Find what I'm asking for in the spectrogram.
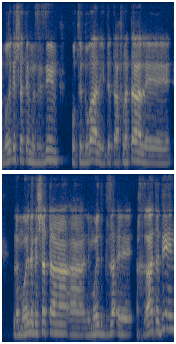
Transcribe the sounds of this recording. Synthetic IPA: bee̞ɡaʃeate̞mːazizimpʁo̞t͡se̞duʁalit̪etaːχlatale | lemoe̞daɡaʃatalemoe̞dɡzaeaχʁaatadin

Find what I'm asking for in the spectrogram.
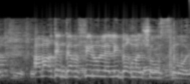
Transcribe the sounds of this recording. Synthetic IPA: amaʁt̪emɡamafilulelibeʁmanʃehusmo̞l

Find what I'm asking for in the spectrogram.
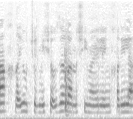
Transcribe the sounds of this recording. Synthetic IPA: aːχʁajutʃelmiʃeo̞ze̞ʁlaaːnaʃimae̞le̞imχalila

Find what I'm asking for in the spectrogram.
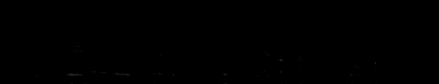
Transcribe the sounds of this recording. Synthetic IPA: avalimijelo̞jod̪eabebeːʁʃevast̪amanio̞meʁbeofakimvet͡sʁi̥ʃo

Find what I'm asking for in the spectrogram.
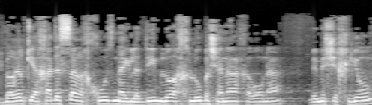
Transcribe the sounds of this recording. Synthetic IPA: t̪baʁe̞ʁkiaχadasaʁaχuzmeɦajeladimlo̞aχlubaʃanaːχaʁo̞na | be̞me̞ʃe̞χjo̞m

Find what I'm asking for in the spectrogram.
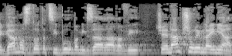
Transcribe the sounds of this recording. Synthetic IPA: eɡamo̞zd̪o̞t̪hat͡sibuʁbemiɡzaʁaːʁavi | ʃeːnamkʃuʁimlainjan

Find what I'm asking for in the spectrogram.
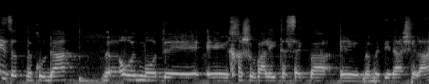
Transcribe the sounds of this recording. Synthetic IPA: izo̞tnekudame̞ʔo̞dmeo̞deχaʃuvaleitɐsek̚babeme̞dinaʃe̞la

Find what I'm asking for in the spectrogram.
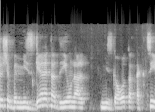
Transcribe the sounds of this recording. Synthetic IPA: eʃebemizɡe̞ʁet̪had̪ijunal | mizɡaʁo̞t̪hat̪akt͡si

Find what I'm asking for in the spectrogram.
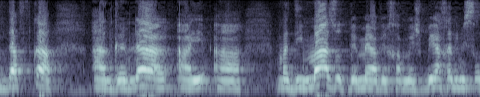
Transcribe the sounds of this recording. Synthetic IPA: d̪afka | aːɡanaː | mad̪imaːzo̞t̪̚be̞meaveχame̞ʃbe̞jaχad̪imisʁ

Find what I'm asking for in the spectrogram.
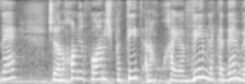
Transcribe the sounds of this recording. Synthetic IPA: e | ʃelamaχo̞niʁfuamiʃpatitanaχuχajavimle̞kade̞mve

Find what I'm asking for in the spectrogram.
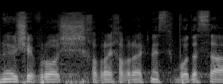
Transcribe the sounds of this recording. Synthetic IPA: nejoʃevɾoʃχavɾajχavɾajaknese̥t̪kvod̪asa

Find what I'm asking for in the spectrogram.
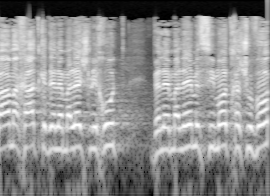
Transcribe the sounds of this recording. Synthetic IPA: paːmaχat̪ke̞d̪e̞jle̞male̞ʃliχut̪ | ve̞le̞male̞mesimo̞t̪χaʃuvo̞

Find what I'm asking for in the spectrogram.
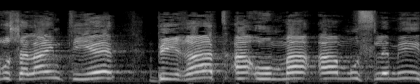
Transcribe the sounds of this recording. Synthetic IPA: ʁuʃalajimt̪ije | biʁat̪haʔumaːmuslemi

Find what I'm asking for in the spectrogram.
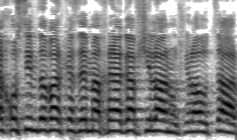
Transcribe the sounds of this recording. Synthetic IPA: aχosimd̪avaʁkaze̞meaχʁehaɡafʃe̞lanuʃelaut͡saʁ

